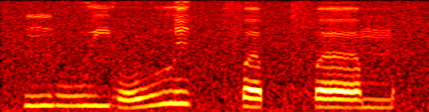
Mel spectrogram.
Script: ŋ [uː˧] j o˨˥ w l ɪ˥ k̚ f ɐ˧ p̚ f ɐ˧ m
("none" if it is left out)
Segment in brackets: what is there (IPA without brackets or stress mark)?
uː˧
